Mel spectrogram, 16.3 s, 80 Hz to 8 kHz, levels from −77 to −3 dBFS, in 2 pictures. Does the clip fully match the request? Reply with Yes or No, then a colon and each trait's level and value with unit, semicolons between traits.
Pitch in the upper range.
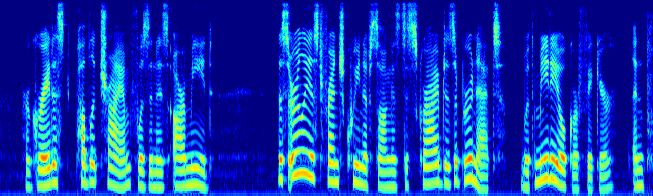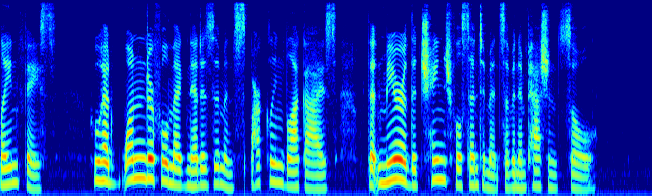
Yes: high, 195 Hz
